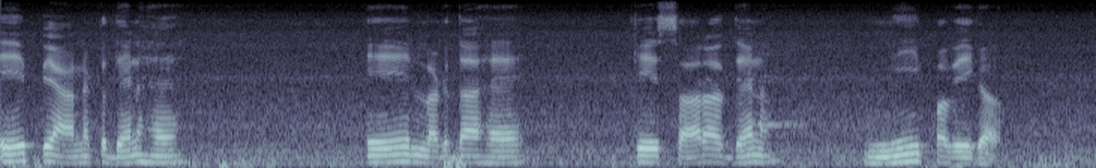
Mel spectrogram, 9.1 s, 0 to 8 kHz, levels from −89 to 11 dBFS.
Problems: none marked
